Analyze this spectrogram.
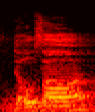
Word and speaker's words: Dosan: That you hear that D sound, it's spelled with a T now. You know that it gets, the T gets that D kind of feel. Like when you say Dangun, it's spelled with a T. Ask these questions. Dosan, spelled with a T, but it gives like a hard D sound.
